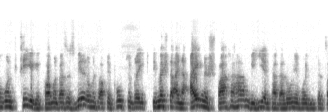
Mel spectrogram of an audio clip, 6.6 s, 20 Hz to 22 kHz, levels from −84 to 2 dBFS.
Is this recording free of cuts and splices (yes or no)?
no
